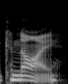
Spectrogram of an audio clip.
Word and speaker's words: Cannae: So it's Cannae, right? I'm saying it correctly, Cannae.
